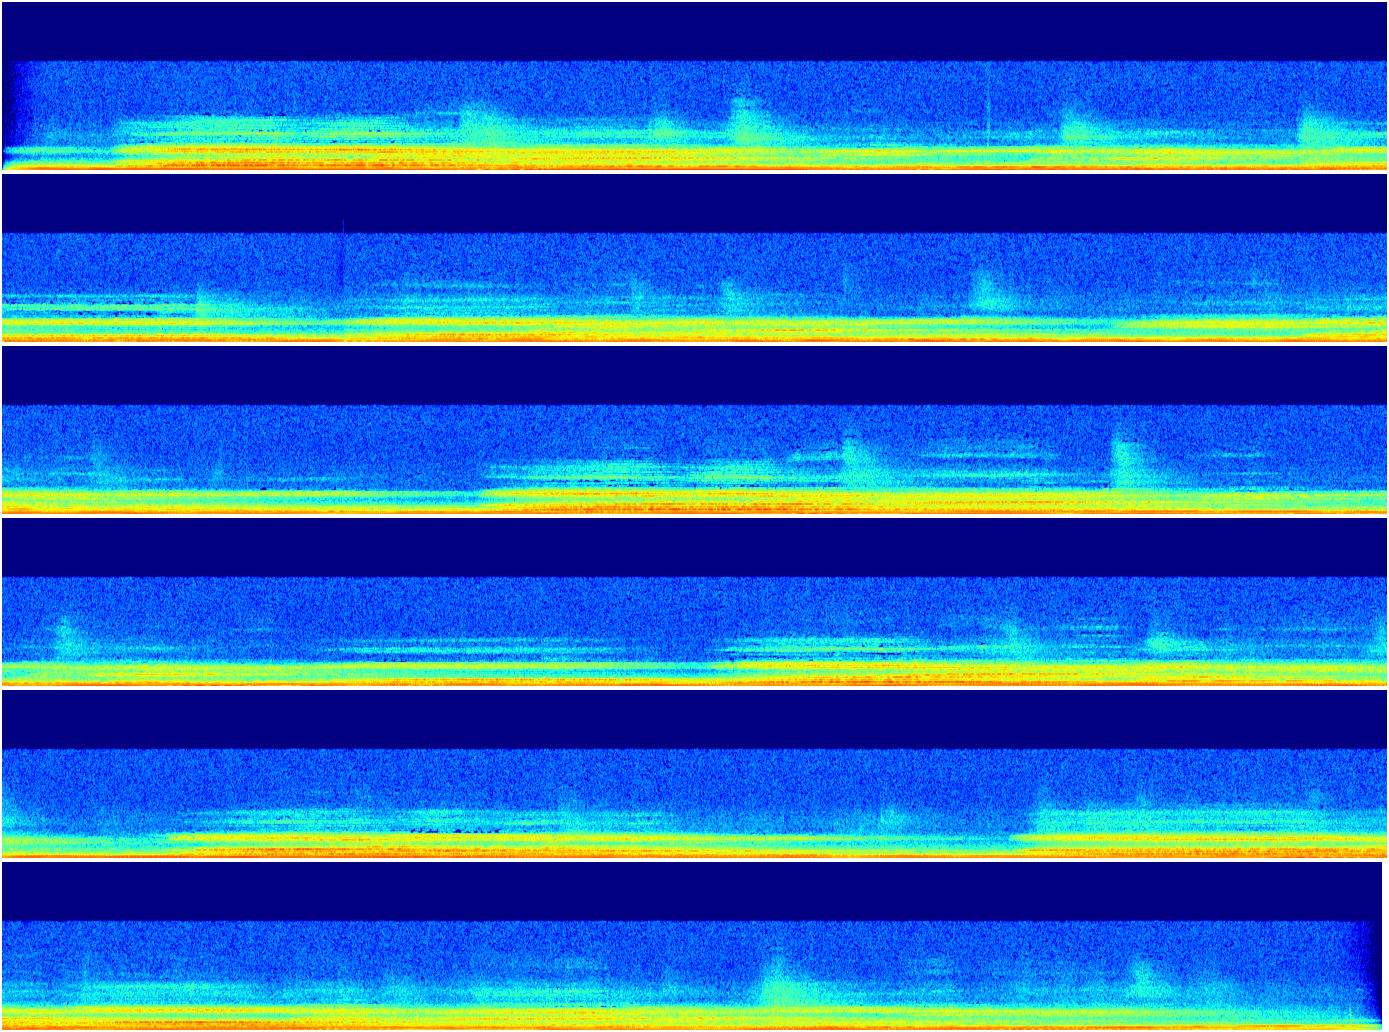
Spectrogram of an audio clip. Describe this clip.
voz na basílica arranjada
reversal a song for a wedding in a church
church, reversal, singing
